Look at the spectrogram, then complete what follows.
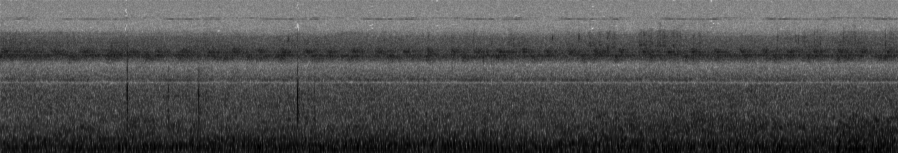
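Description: Steady, continuous high-pitched insect chorus over a low background rumble, with a few faint ticks in the first three seconds.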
